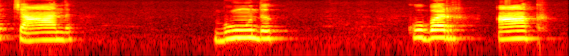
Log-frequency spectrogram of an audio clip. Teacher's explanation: अनुनासिक के उच्चारण में वायु नाक और मुंह दोनों से निकलती है।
